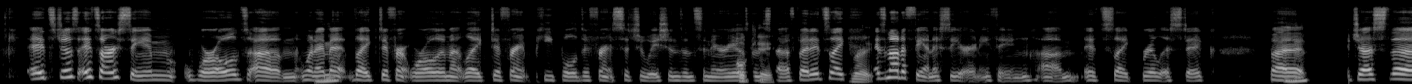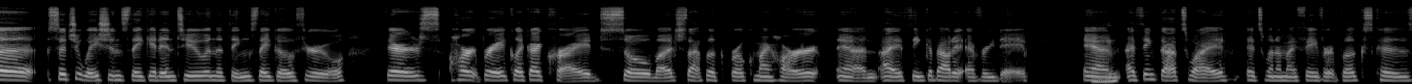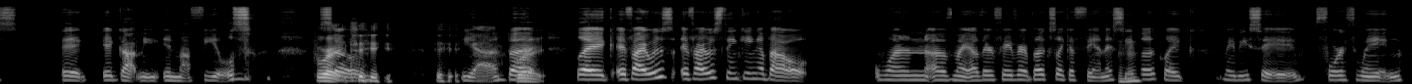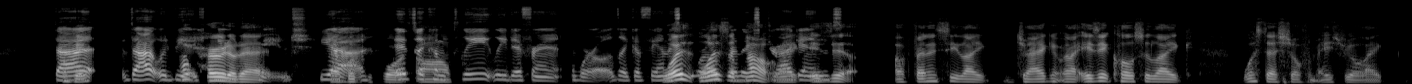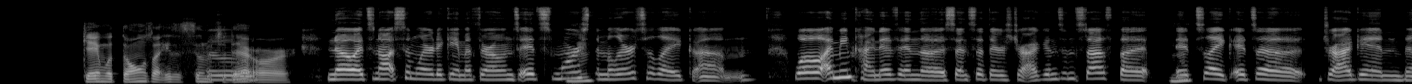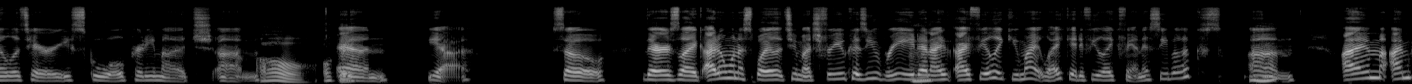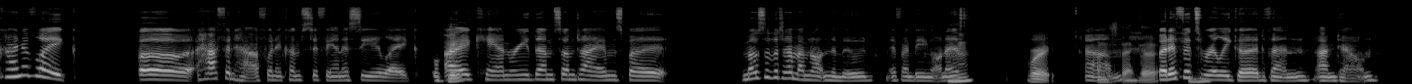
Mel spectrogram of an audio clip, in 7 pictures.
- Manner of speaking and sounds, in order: chuckle; tapping
- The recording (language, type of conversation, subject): English, unstructured, What would change if you switched places with your favorite book character?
